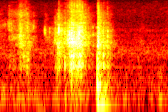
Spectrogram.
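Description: Small cardboard candy box being handled and tipped to shake out a candy: a couple of short rustles, then a single knock about a second in.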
